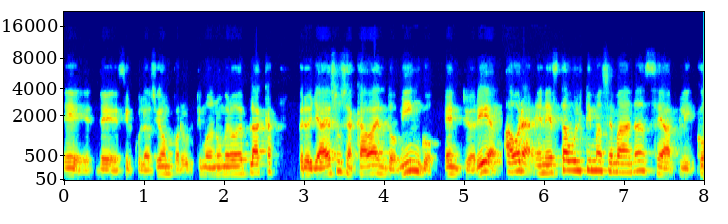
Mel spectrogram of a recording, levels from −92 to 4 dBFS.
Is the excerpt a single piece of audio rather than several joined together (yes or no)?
no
